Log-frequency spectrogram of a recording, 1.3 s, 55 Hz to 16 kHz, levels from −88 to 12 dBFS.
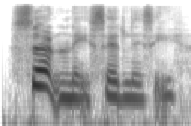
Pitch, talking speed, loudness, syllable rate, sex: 215 Hz, 140 wpm, -19 LUFS, 5.3 syllables/s, female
